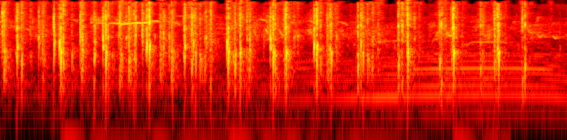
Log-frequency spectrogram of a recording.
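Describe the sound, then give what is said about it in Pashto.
Villagers at a gathering about a new cultural centre clap their hands in a quick burst of many uneven, sharp claps, fairly loud throughout. “وایم لاسونه ورته وپړکوئ.”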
